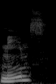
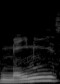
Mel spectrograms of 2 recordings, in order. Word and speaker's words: memes: random memes or I I think pronounce memes I think they're pronounced memes I I was originally pronouncing them like Mimi's or something but that seems wrong uh from what I've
